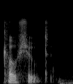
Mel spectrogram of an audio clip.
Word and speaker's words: Kossuth: He's sometimes also uh Lewis Koshoot.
